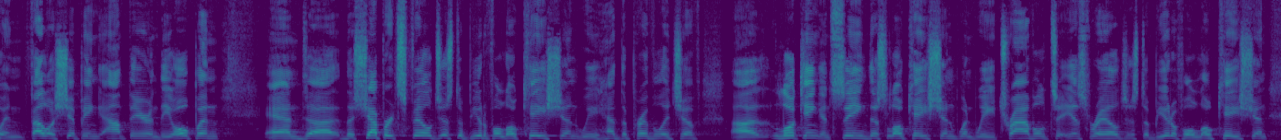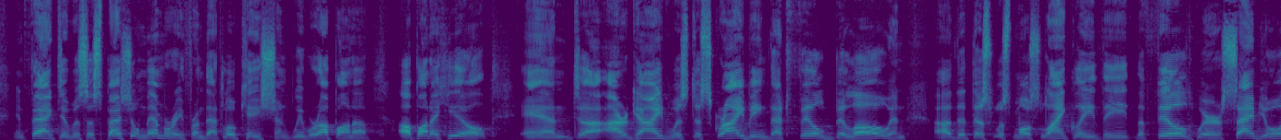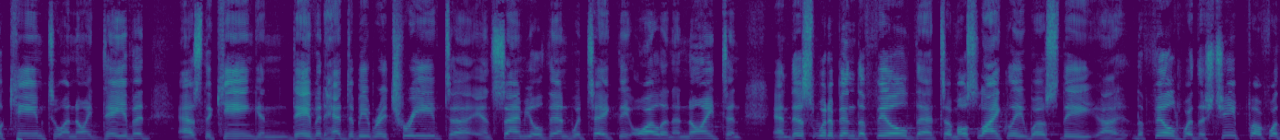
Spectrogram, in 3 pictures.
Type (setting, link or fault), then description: setting, large echoing room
